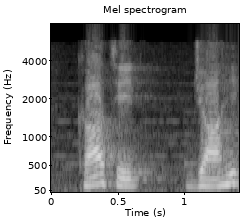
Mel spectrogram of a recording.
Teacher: Bu ses, bu harf vurguyu kendi üzerine çeker. Örnek, katil, cahil gibi kelimelerde vurgu ilk hecede yani uzun A sesinin olduğu hecededir.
